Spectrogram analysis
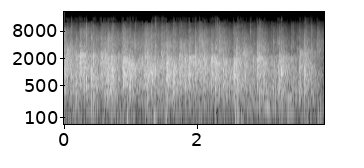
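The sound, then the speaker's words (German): A crowd applauds steadily, a dense wash of many hands clapping at an even loudness for several seconds, with no clear voices standing out. “Also dafür wirklich nochmal allerhöchsten Respekt und Applaus.”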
